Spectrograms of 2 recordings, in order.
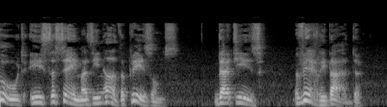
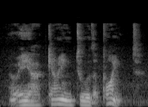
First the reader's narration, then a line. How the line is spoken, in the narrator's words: whispered the governor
